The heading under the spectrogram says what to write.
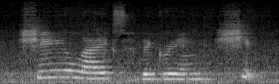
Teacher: A is a multi-art vowel or thrift tongue that needs a smooth glide from a into while the consonant sh is a voiceless fricative made with a slightly rounded mouth and the tongue raised behind the alvolar ridge. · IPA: /ʃ/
